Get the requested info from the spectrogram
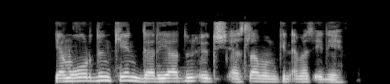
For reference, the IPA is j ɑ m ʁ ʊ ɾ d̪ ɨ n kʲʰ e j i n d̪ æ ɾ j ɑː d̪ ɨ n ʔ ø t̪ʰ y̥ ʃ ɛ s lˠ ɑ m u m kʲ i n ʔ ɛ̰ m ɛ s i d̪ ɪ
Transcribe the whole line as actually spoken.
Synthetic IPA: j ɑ m ʁ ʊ ɾ d̪ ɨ n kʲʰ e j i n d̪ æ ɾ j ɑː d̪ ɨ n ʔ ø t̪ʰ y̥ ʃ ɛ s lˠ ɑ m u m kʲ i n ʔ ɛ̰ m ɛ s i d̪ ɪ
